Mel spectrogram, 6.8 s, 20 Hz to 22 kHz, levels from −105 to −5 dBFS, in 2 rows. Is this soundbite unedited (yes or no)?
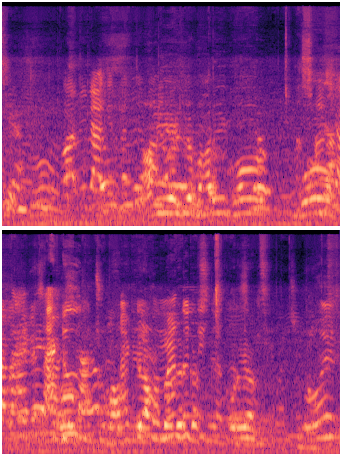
yes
